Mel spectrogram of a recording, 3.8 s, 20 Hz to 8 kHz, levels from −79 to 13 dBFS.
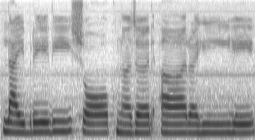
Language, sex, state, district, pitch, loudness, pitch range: Hindi, male, Madhya Pradesh, Dhar, 190 Hz, -13 LUFS, 185-205 Hz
